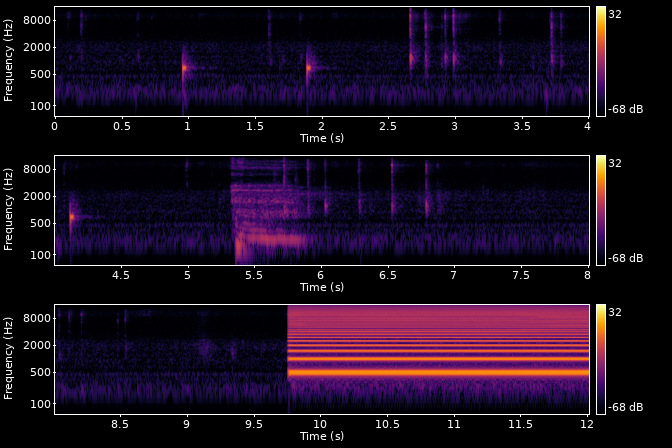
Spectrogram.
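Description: Laptop keystrokes and clicks, then near the end a loud, steady, unwavering tone with a full set of harmonics starts abruptly: a sawtooth wave synthesised additively from a bank of CORDIC sine oscillators, their outputs weighted and summed.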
